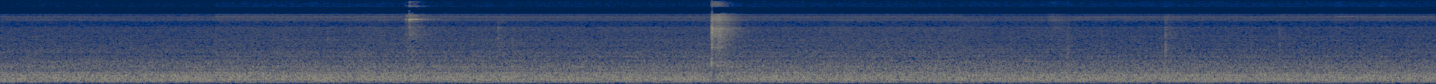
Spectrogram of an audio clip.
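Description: Steady room hum, broken by two short metallic clinks of steel biopsy instruments about four and seven seconds in, the first with a brief high ring.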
